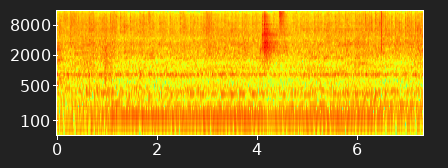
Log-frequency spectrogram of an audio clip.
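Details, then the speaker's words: 1999 Chevrolet Silverado V8, old Cherry Bomb muffler removed: loud, deep, booming idle with a light throttle blip; loud open exhaust. "It's probably going to be somewhat loud, but we're about to find out."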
